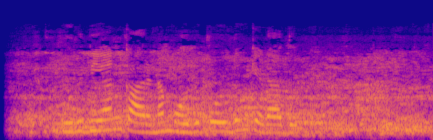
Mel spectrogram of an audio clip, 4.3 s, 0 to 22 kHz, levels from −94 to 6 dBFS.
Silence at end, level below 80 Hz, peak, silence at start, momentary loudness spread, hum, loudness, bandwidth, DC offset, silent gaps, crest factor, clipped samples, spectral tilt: 0 s; -60 dBFS; -4 dBFS; 0.1 s; 6 LU; none; -19 LUFS; 9.4 kHz; under 0.1%; none; 14 dB; under 0.1%; -6 dB/octave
